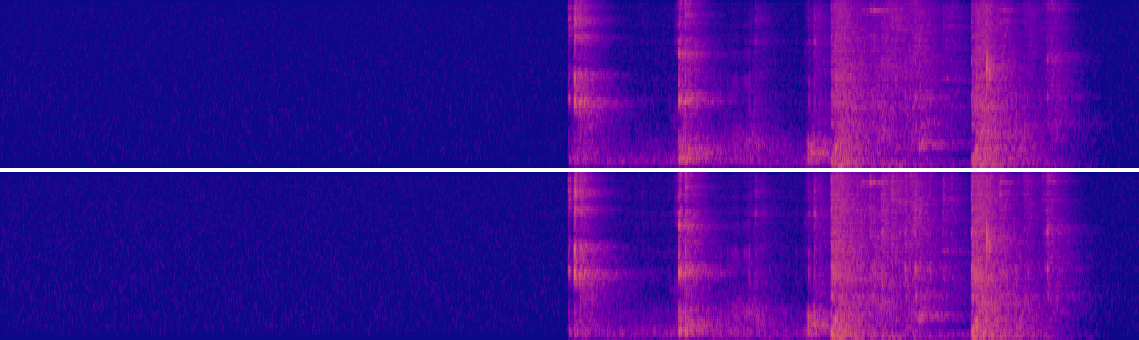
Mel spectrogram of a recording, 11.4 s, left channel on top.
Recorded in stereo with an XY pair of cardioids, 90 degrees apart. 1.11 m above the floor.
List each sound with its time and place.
5.7 s chewing: 25° right, 4 m
8.3 s breaking glass: 65° right, 7 m
9.9 s a finger snap: 10° left, 1.2 m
